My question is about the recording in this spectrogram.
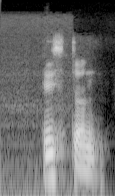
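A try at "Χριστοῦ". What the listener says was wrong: Acuérdense que esa U se lee como U. Christu sería.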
